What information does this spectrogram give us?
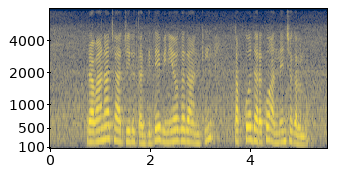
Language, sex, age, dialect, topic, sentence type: Telugu, female, 36-40, Utterandhra, banking, statement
